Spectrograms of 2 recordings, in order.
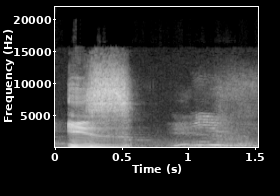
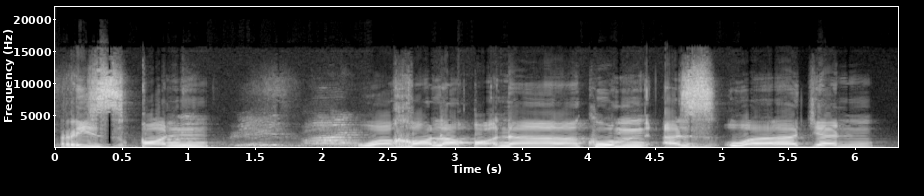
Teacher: Hujung lidah, langgar belakang gigi bawah, dan sifat dia safir, berdesir.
